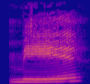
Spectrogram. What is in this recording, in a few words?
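"mie", second tone, pinyin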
